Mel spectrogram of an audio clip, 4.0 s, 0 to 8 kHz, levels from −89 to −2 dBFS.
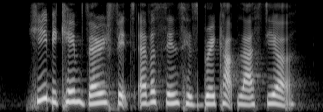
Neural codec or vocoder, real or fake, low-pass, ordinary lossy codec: none; real; 7.2 kHz; none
